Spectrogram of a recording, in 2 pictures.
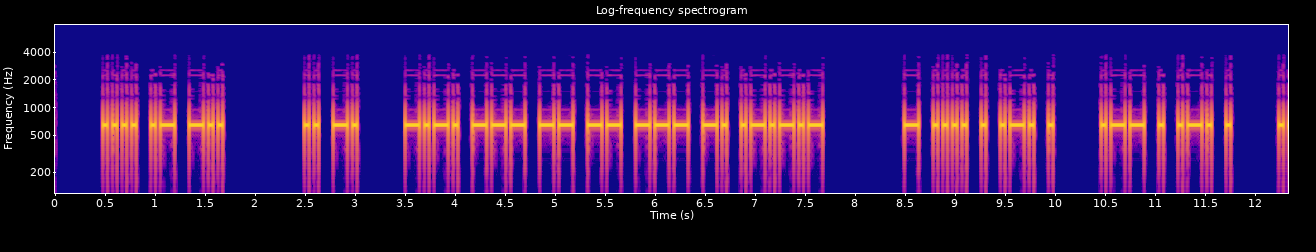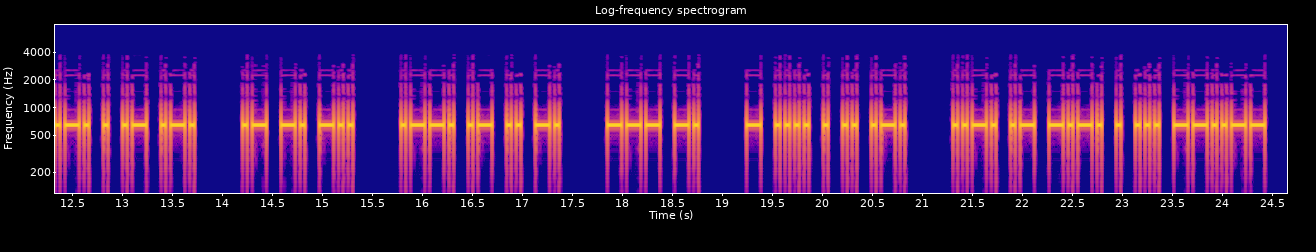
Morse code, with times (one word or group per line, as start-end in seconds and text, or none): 0.5-1.7 HAD
2.5-3.0 IN
3.5-7.7 COMMON.
8.5-10.0 THERE
10.5-11.8 WERE
12.2-13.7 FEAR
14.2-15.3 AND
15.8-17.4 PAIN
17.9-18.8 ON
19.2-20.8 THEIR
21.3-24.4 FACES,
